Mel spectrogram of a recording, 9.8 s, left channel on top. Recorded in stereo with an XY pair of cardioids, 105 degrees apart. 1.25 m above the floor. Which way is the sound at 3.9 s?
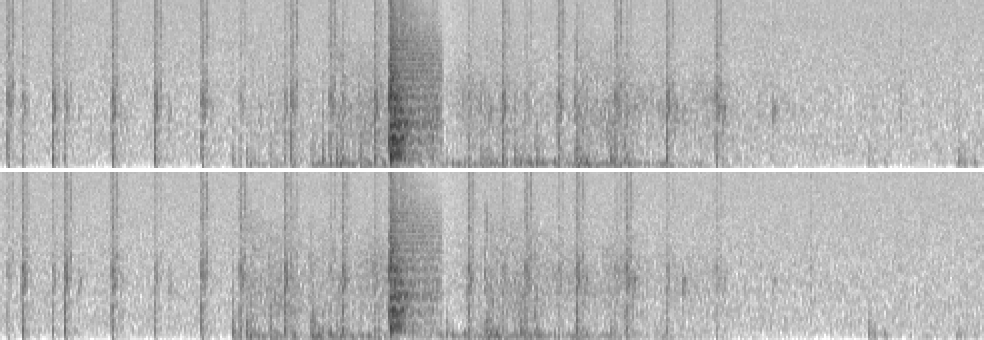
30° left.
